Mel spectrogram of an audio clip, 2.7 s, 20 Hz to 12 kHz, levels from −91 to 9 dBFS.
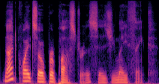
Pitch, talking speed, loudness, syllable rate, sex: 110 Hz, 180 wpm, -18 LUFS, 4.8 syllables/s, male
